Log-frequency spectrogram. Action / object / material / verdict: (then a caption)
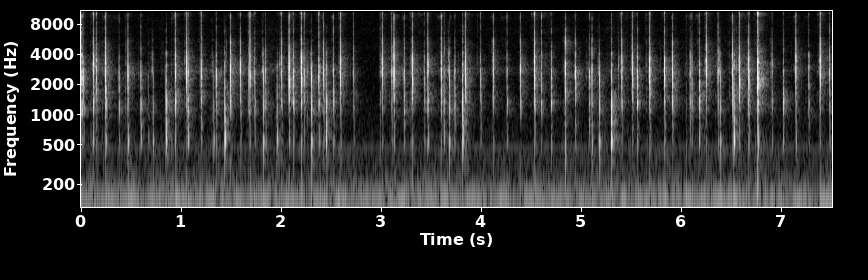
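tap / mechanical keyboard with metal case and plastic keycaps / metal, plastic / none. Two hands type steadily with their fingertips on a full-size mint-green Cyberboard R3 mechanical keyboard resting on a desk. The keyboard has a metal case, plastic keycaps and Holy Panda switches. The keystrokes are quick, dry, bright clacks in an uneven stream, with only a brief pause near the three-second mark.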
